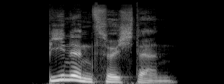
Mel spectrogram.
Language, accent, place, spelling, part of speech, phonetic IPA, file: German, Germany, Berlin, Bienenzüchtern, noun, [ˈbiːnənˌt͡sʏçtɐn], De-Bienenzüchtern.ogg
- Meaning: dative plural of Bienenzüchter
